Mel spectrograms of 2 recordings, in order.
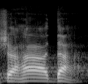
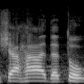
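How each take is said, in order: First: The word ends on a plain a sound. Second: The word ends with a t and u sound. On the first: The speaker stops after the word. The speaker calls it right. "we say shahada" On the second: The speech continues after the word. The speaker calls it wrong. "we don't say shahadatu"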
